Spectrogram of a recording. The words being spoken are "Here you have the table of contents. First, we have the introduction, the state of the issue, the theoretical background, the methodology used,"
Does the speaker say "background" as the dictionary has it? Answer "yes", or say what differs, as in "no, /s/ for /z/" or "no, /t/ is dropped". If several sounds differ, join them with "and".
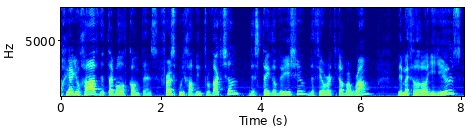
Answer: no, /k/ is dropped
